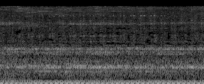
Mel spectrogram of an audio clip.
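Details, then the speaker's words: 1972 Ford Cortina Mk3 GXL at idle after a tune-up: a light, fast, even tick over a smooth idle, the normal ticking of the PCV valve. "ticking you can hear is the pcv valve they always tick"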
